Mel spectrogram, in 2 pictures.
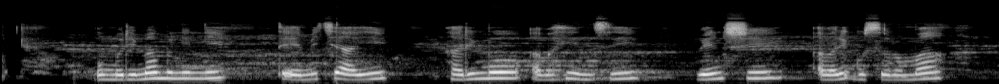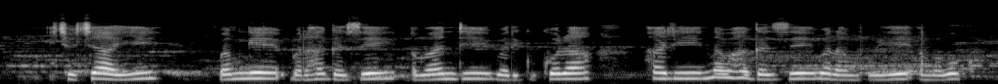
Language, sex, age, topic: Kinyarwanda, female, 18-24, agriculture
